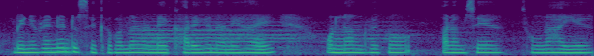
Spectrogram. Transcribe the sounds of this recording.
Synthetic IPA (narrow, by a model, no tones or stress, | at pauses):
benipʰɾanedɔsekʰɯpʰamdaɾnanɯjkʰaɾajkʰɯnanɯjɦaj | ɔnlaŋɾɯkʰɔ | aɾamsesɔŋnaɦajɯ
